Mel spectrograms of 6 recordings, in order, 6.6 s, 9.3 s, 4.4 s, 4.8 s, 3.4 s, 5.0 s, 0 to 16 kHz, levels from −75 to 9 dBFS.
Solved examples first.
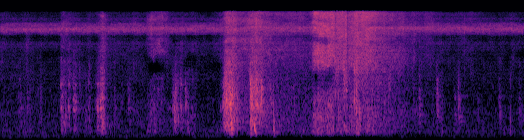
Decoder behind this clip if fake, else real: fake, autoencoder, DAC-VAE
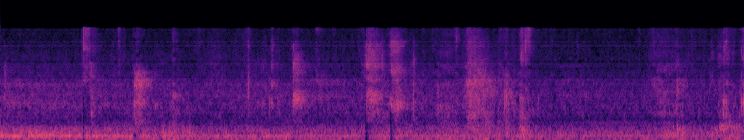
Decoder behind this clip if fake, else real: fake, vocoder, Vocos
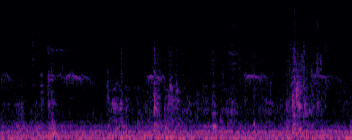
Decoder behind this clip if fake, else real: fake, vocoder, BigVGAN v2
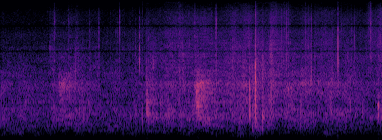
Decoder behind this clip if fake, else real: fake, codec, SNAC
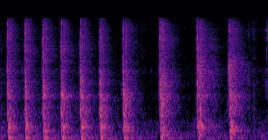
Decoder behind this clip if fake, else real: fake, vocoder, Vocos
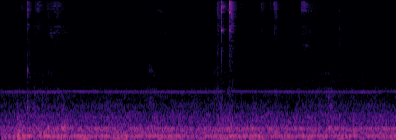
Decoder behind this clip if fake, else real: real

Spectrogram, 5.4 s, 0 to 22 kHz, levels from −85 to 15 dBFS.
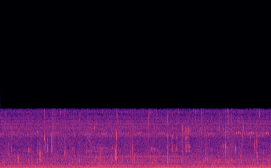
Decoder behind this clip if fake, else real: real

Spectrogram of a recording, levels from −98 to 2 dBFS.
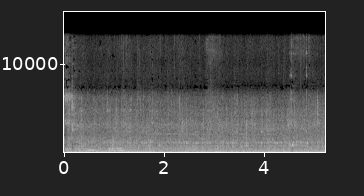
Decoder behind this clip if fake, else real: real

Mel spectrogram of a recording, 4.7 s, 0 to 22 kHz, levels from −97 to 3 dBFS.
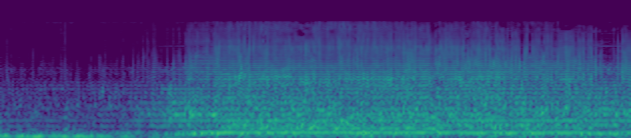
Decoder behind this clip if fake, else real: fake, vocoder, BigVGAN v2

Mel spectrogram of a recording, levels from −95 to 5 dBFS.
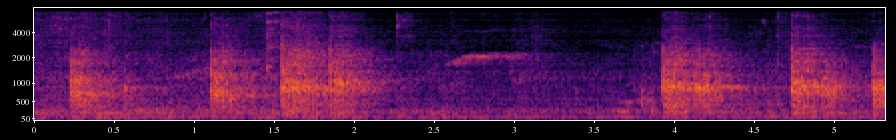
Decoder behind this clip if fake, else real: fake, vocoder, HiFi-GAN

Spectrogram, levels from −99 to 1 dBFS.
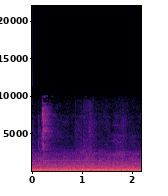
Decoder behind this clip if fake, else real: real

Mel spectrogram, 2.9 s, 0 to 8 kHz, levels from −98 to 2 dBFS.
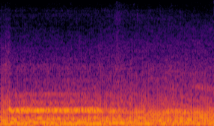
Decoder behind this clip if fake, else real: fake, vocoder, WaveNeXt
